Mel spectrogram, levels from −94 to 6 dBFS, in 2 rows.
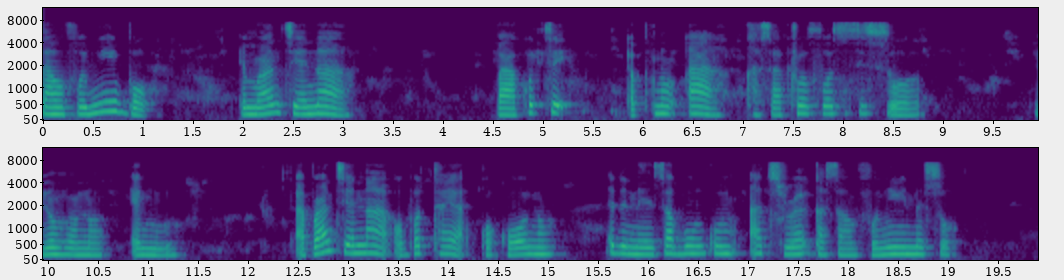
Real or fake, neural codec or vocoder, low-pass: fake; codec, 16 kHz, 2 kbps, FunCodec, trained on LibriTTS, 25 frames a second; 7.2 kHz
